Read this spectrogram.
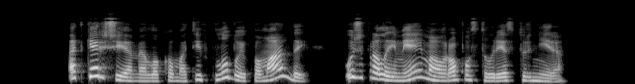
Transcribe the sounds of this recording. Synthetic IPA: ɐt̪ʲkʲɛɾʲʃʲejoːmʲɛlˠɔkɔmɔt̪ʲiːfklˠʊbʊɪkɔmɑˑnd̪ɐɪ | ʊʃpɾɐlˠɐɪmʲeːjɪmɐɛʊɾɔpoːst̪ɒʊɾʲiɛst̪ʊɾʲnʲiːɾʲɛ̰

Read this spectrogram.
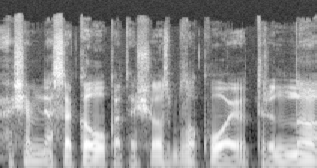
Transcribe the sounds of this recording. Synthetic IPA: ɐʃjɛmnʲɛsɐkɐʊkɐt̪ɐʃjoːsblˠoːkuɔjʊ̰t̪ʲɾʲɪnʊ

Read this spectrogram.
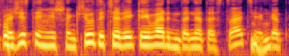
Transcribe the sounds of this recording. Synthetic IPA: pɐʒʲiːst̪ɐjmɪʃɐŋksʲt͡ʃʲɛʊt̪ɐɪt͡ʃʲɛɾʲɛɪkʲɛiːʋɐɾʲd̪ʲɪnt̪ɐtnʲɛt̪ɑːsʲɪ̥t̪ʊɑːt͡s̪ʲɪjɛkɐt̪

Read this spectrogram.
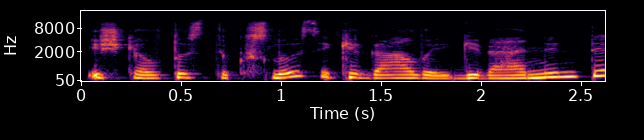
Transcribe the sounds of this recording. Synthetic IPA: ɪʃʲkʲɛlˠt̪ʊst̪ʲɪkslˠʊsɪkʲɪɡɑːlˠoiɡʲiːʋʲæːnʲɪnʲt̪ʲɪ

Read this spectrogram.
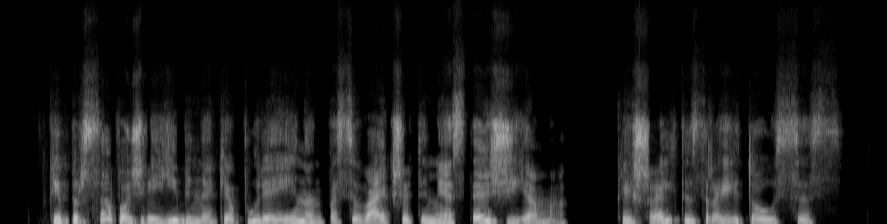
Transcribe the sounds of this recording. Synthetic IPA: kɐɪpɪɾsɑːʋoːʒʲʋʲɛjiːbʲɪnʲɛkʲɛpuːɾʲeːɛɪnɐnt̪̚pɐsʲɪʋɐˑɪkʃʲt͡ʃʲoːt̪ʲɪmʲiɛsʲt̪ʲɛʒʲiɛmɑ | kɐɪʃɐlʲˑt̪ʲɪsɾɛɪt̪oːʊsʲɪs

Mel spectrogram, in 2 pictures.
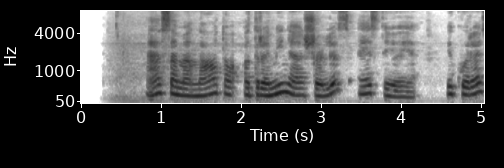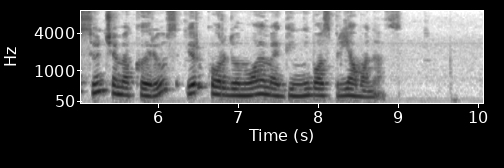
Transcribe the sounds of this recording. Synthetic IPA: æːsɐmʲɛnɑːt̪oːɐt̪ɾɐmʲɪnʲɛsʃɐlʲɪsɛsʲt̪ʲɪjoːjɛ | ɪkʊɾʲɛsʲʊnʲt͡ʃʲɛmʲɛkɐɾʲʊsɪɾkoːɾʲd̪ʲɪnuɔjɛmʲɛɡʲɪnʲiːboːspʲɾʲiɛmoːnʲɛ̰s

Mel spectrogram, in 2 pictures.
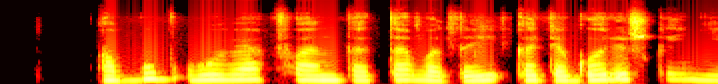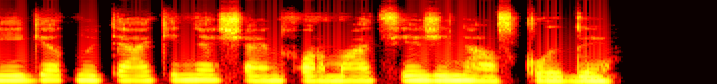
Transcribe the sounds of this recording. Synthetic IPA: ɐbʊbbʊʋʲɛfɐɛnt̪ɐt̪ɐʋɐd̪ɐɪkɐt̪ʲɛɡɔɾʲɪʃkɐɪnʲɛːɡʲɛnʊt̪ʲæːkʲɪnʲɛʃʲæːɪnfɔɾmɑːt̪sʲɪjæʒʲɪnʲæːsklˠɐɪd̪ɐɪ

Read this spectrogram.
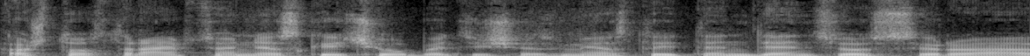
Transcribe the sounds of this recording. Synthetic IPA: ɐʃt̪oːst̪ɾɑɪpsʲnʲoːnʲɛskɐɪt͡ʃʲɛʊbʲɛt̪ɪʃʲɛsʲmʲeːst̪ɐɪt̪ʲɛnʲd̪ʲɛnʲtsʲɪjoːsiːɾɐ

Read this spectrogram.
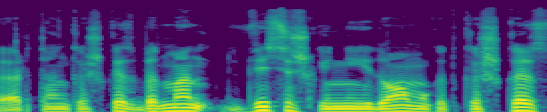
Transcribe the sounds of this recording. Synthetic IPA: ɐ̰rt̪ʲɛnkɐʃkɐsbʲɛt̪mɐnʋʲɪsʲɪʃkɐɪnʲɛid̪oːmʊkɐt̪kɐʃkɐs

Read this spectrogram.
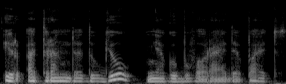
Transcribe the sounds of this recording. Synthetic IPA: ɪɾɐt̪ɾɐnd̪ɐd̪ɐʊɡʲɛʊnʲæɡʊbʊʋo̰ːɾʔɑ̰ːd̪ʲɛpɑːt̪ʲʊ̥s

